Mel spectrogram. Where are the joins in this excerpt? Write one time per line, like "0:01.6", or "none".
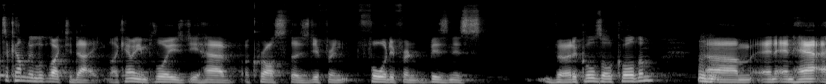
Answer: none

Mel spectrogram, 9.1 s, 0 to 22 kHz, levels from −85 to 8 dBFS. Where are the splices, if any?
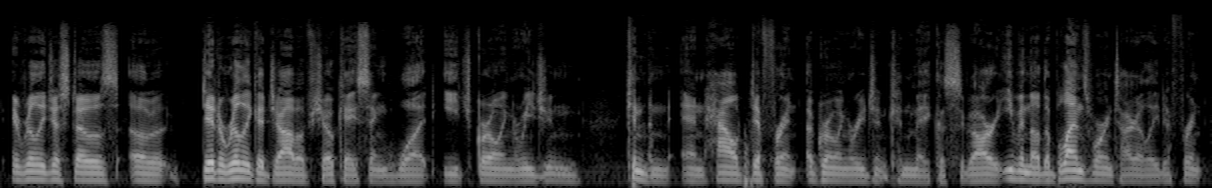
0:04.8

